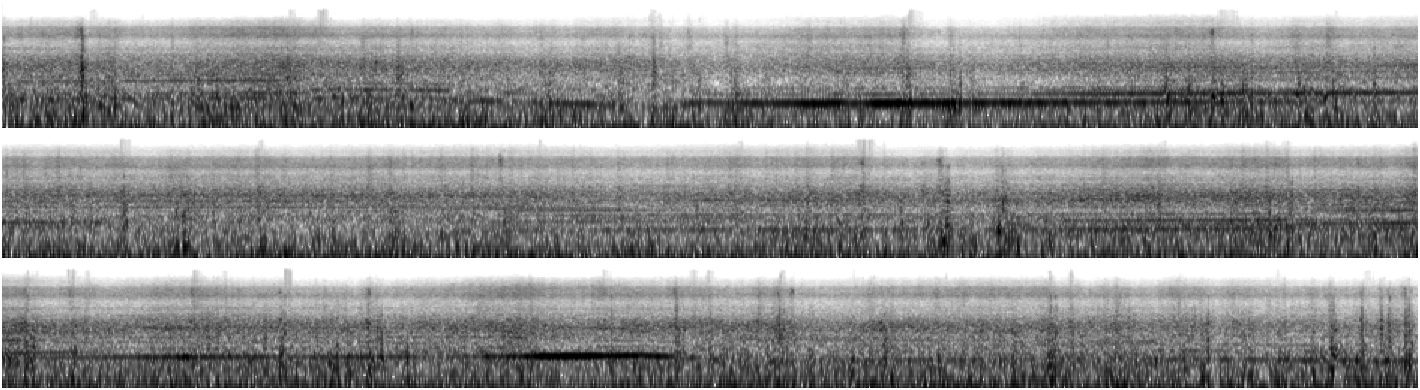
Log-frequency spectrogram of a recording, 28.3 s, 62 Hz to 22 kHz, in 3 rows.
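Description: Honda S2000's four-cylinder engine under hard driving, its note climbing through the revs and dropping back at each gear change, heard from inside the open-top cabin under steady wind noise.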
